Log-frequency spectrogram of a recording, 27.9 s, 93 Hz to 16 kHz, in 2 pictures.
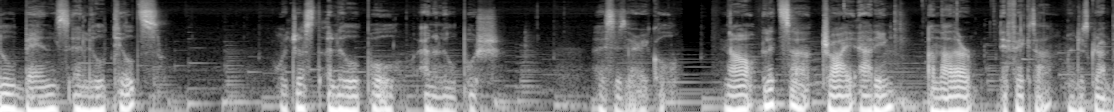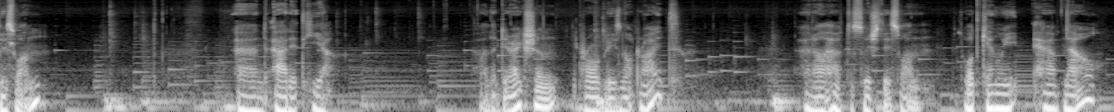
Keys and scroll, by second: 15.2 g, 21.5 h.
